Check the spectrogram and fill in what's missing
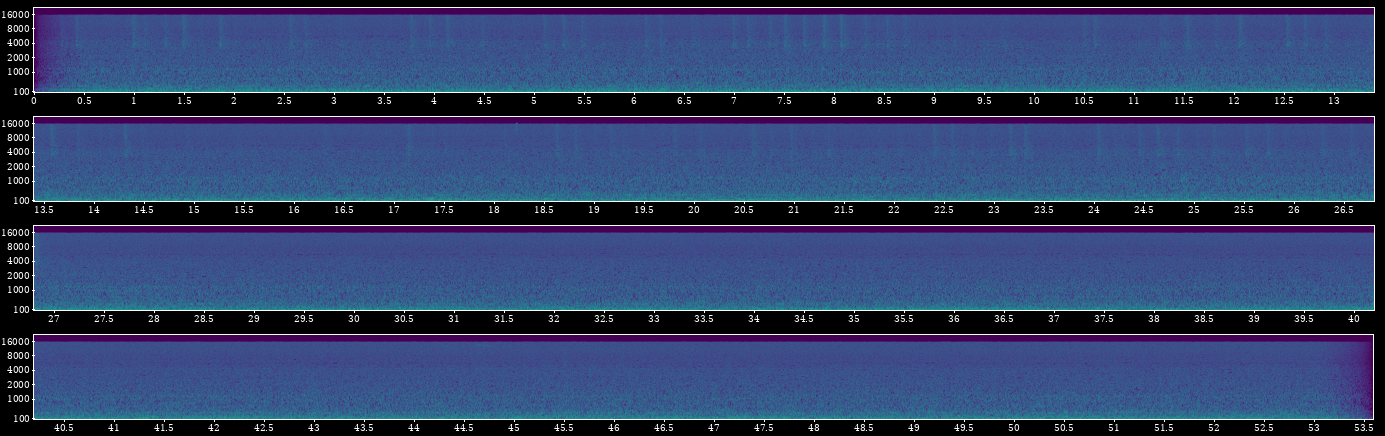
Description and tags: Roomtone Hallway upstairs Spinnerij Rear
Rear recording of surround room tone recording.
roomtone, sounddesign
